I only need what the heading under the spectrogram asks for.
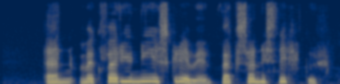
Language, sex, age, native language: Icelandic, female, 13, Icelandic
